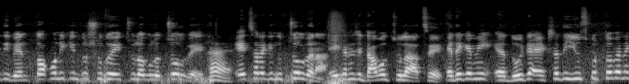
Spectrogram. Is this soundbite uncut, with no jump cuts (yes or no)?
no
